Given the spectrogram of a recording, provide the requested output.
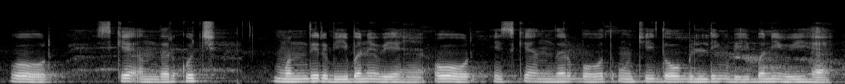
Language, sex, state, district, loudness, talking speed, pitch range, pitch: Hindi, male, Uttar Pradesh, Saharanpur, -17 LUFS, 140 wpm, 120-135 Hz, 130 Hz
